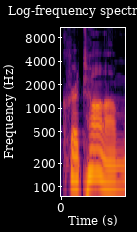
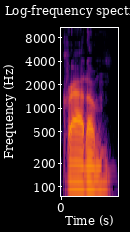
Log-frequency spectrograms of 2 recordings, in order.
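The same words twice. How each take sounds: First: It is pronounced the way Thai speakers say it. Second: It is pronounced the way local speakers say it. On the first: "how they pronounce it in Thailand" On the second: "people here call it kratom"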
